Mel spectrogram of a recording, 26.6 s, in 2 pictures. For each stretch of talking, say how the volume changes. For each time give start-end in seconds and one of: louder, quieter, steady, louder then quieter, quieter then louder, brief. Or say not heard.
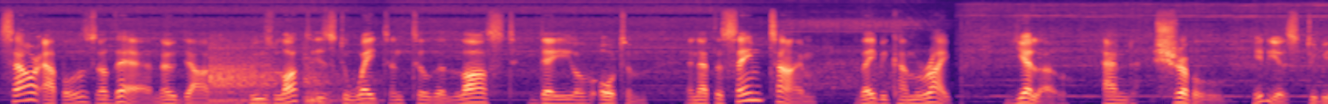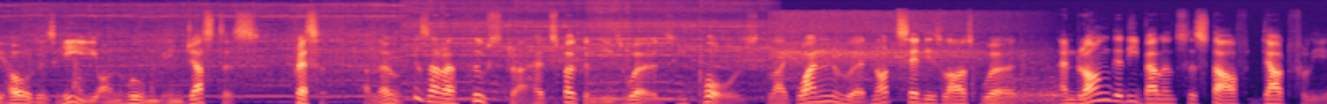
0.0-26.5 steady.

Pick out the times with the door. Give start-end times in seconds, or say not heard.
2.0-3.9, 14.0-15.0, 22.9-24.1.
